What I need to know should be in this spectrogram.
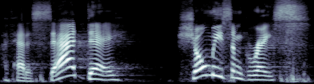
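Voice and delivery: hammed-up defensive complaint; self-justifying. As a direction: plead your own excuse, drawn out. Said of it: "we justify and say".

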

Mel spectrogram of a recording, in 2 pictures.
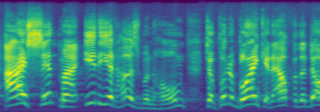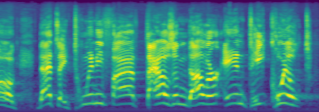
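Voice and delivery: loud, high-pitched indignant retelling; retold exasperation. Woman fuming to the preacher about her idiot husband, exasperated. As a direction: play up the outraged wife, loud and high.

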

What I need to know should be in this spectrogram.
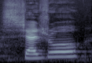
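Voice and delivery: "Schedule" with an opening sh sound; British pronunciation. Shown as a demonstration. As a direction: say "Schedule" as shed-jool, British-style. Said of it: "how you say it with the British accent".

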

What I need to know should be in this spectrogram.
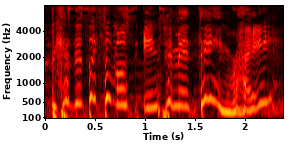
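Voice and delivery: high, giddy mock gushing. Preacher on whispering's intimacy, high playful gushing.

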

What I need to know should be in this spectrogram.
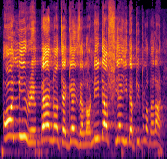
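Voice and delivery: bold speaking. Acted. Caleb urging the people, loud bold exhortation. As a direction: urge them on fearlessly. Preaching at full force.

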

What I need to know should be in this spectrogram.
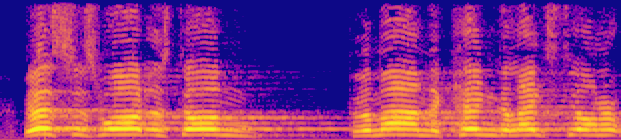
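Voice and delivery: very loud, high herald shout; shouted proclamation. Acted. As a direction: bellow it down the street.

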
